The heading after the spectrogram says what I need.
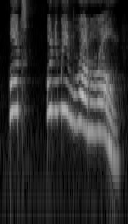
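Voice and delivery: a high What, then a fast baffled question; mock shocked humans. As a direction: play the stunned humans. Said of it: "And we're like".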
